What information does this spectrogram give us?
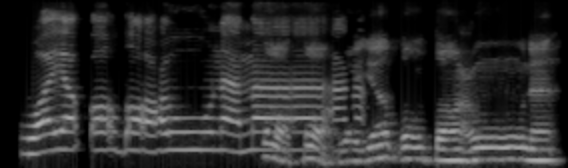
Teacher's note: কফের কলকলা আরো কম হবে, এত বেশি না।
